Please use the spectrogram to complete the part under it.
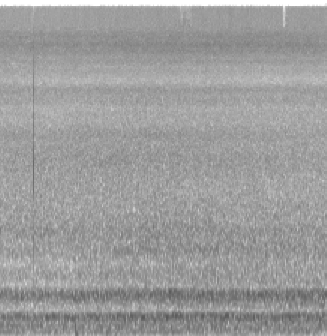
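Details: Caught honey bee swarm moving into a new home, humming in a constant low drone with a clear upper harmonic, unchanging in pitch, and one tiny click at the start.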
